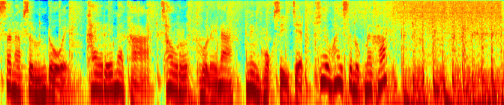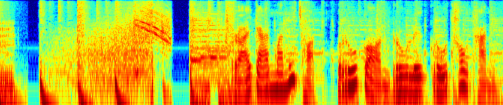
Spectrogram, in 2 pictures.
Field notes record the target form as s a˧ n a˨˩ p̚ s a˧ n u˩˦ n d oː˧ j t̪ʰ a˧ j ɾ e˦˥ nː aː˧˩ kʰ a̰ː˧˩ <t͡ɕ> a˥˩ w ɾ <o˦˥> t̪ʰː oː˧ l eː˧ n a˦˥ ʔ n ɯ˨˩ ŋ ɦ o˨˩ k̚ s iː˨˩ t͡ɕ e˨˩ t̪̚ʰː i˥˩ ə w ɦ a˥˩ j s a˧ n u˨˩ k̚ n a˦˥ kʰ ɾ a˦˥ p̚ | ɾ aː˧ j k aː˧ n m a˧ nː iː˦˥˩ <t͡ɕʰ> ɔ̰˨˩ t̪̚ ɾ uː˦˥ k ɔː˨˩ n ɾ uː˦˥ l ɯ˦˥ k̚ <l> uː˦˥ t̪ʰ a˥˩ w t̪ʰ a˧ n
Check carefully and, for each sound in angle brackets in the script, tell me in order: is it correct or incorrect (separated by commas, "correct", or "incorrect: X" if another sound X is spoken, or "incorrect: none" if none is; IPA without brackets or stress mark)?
incorrect: t͡ɕʰ, correct, correct, incorrect: ɾ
